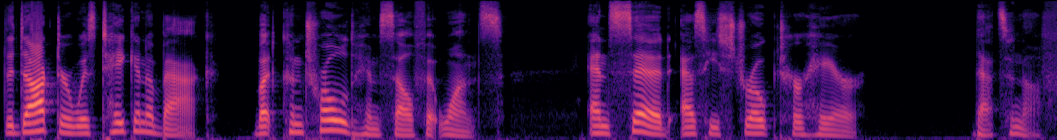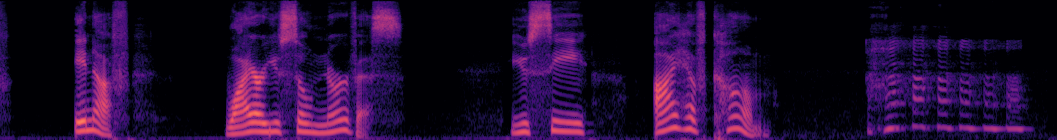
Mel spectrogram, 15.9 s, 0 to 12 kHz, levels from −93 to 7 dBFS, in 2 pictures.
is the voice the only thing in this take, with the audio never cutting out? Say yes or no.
no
